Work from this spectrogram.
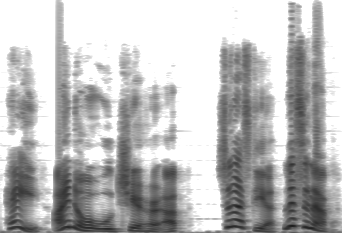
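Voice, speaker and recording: Woman playing a teasing pony princess, smug, dry, bright tone, lively pitch swings, comic storybook. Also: moderate pace, faint music behind.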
